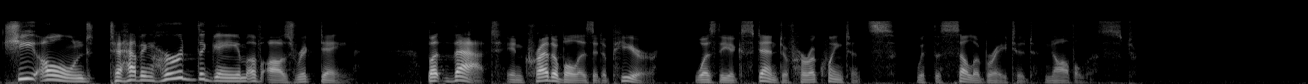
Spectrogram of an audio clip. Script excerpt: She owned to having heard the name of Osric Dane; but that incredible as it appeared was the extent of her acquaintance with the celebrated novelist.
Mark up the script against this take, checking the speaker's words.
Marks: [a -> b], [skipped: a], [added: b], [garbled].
She owned to having heard the [name -> game] of Osric Dane; but that incredible as it [appeared -> appear] was the extent of her acquaintance with the celebrated novelist.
